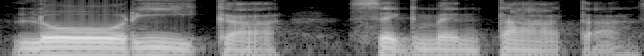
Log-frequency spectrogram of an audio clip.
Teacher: So the O is long, just like Lorica, segmentata. So the A in segmentata is long, and both the O and E in lorica are both long.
